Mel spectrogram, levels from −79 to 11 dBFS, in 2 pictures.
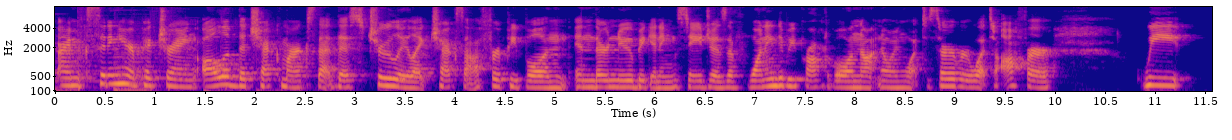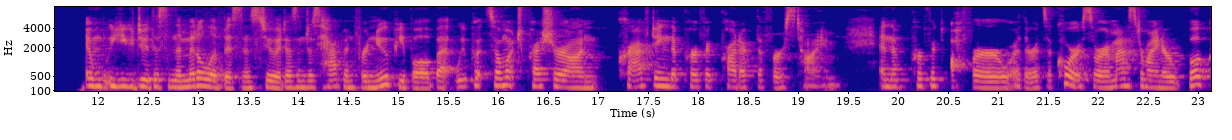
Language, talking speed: English, 220 wpm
